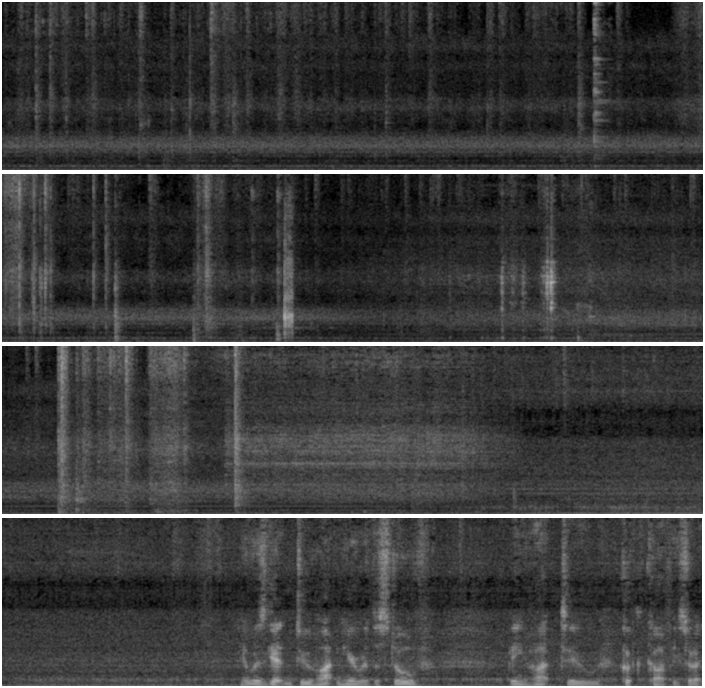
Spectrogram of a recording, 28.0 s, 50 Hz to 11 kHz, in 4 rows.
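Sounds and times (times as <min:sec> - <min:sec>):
camp stove burner rushing: 0:14.6 - 0:20.4.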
